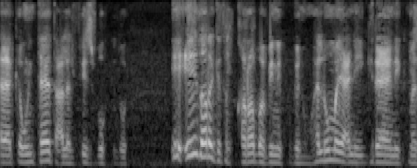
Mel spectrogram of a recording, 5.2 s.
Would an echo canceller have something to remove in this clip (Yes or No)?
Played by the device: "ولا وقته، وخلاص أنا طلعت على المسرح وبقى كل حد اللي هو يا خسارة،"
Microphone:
No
